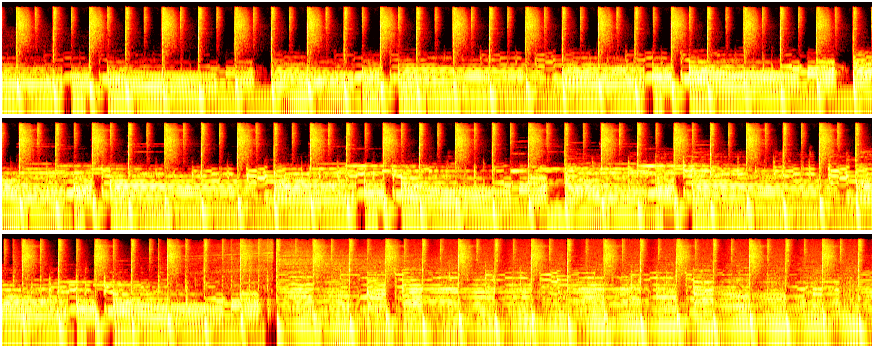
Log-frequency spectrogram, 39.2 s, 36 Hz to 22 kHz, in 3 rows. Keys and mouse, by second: 0.1 middle click, 1.1 Tab, 2.1 click, 3.3 KP_Decimal, 5.5 shift+click, 6.5 m, 9.4 shift+middle click, 10.2 middle click, 11.1 click, 12.3 KP_Decimal, 13.6 middle click, 14.1 alt+z, 14.6-16.4 middle drag, 17.1 shift+click, 18.3 ctrl+z, 18.8 click, 20.7 shift+click, 21.8 m, 23.8 alt+z, 24.7 Tab, 25.1 middle click, 25.7 middle click, 26.5 Tab, 27.6 middle click, 28.3 KP_3, 28.8 Tab, 29.9 shift+middle click, 31.3 Tab, 31.7 alt+z, 33.3 click, 34.1 alt+z, 34.4 middle click, 37.5 g.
